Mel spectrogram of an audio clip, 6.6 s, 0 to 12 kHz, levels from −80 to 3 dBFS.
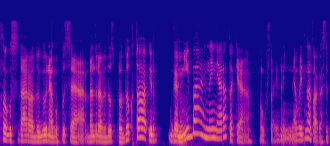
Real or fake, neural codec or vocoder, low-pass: real; none; 7.2 kHz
